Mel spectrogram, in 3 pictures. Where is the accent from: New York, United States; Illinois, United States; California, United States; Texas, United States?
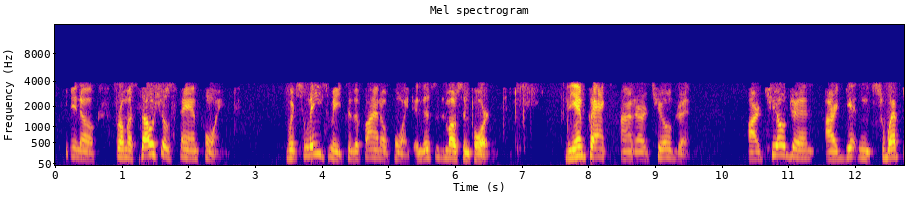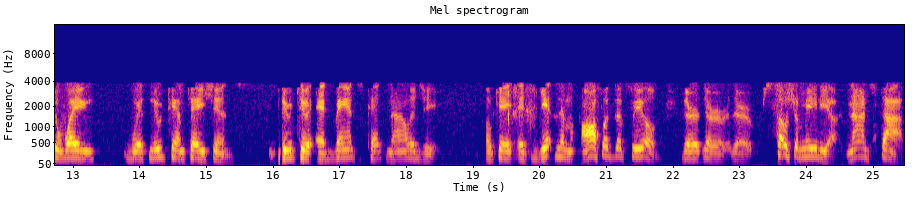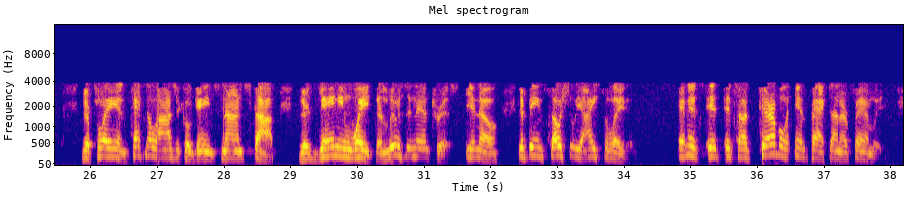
Illinois, United States; Chicago; now in Las Vegas, United States; I'm from Chicago. We love our teams. I live in Vegas, but I'm still a diehard Sox fan, White Sox fan.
